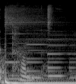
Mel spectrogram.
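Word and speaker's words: thumb: अब देखो, second word है हमारा थंब। थंब को बहुत ज़्यादा लोग मिसप्रोनाउंस करते हैं। थंब को थंब नहीं बोलते, थंब बोलते हैं, क्योंकि बी साइलेंट होता है।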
